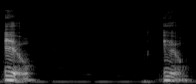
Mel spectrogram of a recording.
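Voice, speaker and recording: A drag queen host giving casual, candid, sweary reaction commentary with an expressive delivery. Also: very slow, over music.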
